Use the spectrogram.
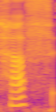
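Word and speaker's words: Hough: My maiden name is Huff. H O U G H.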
